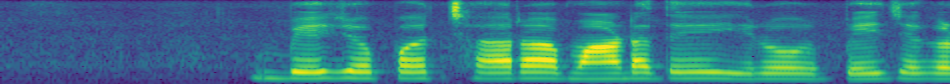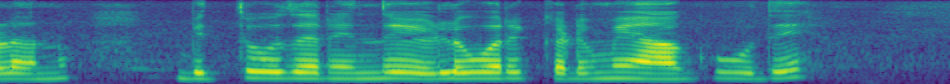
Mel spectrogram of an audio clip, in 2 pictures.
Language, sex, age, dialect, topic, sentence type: Kannada, female, 51-55, Central, agriculture, question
